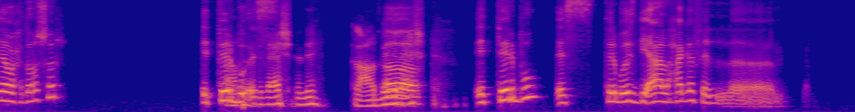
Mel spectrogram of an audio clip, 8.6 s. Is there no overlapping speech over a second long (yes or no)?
yes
